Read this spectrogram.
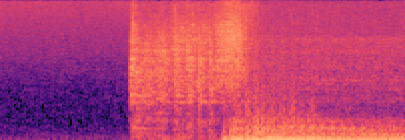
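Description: A truck engine cranks and roars to life.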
